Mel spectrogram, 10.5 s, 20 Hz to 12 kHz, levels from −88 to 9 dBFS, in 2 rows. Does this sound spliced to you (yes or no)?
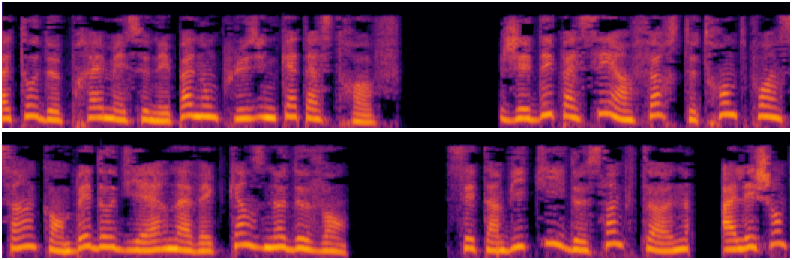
no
